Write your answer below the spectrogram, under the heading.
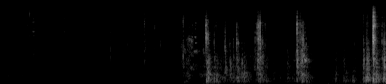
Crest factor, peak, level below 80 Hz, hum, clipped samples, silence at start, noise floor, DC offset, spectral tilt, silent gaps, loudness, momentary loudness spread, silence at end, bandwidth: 38 dB; -4 dBFS; -78 dBFS; none; under 0.1%; 1.8 s; -74 dBFS; under 0.1%; 0.5 dB/octave; none; -39 LUFS; 22 LU; 0 s; 16 kHz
